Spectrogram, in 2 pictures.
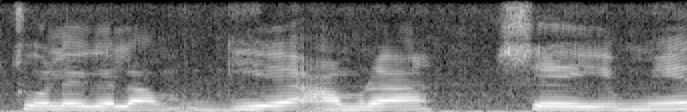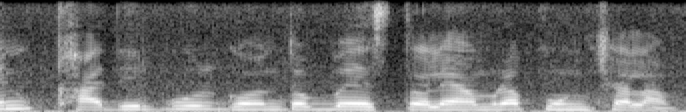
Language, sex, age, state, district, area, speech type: Bengali, male, 18-30, West Bengal, Dakshin Dinajpur, urban, spontaneous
